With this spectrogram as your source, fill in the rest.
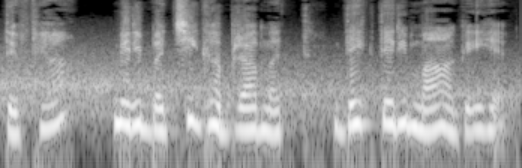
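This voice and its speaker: A woman voicing the gentle spirit of a dead mother who soothes her child tenderly. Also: medium pitch, fairly even intonation, a little slow, noisy background, lightly acted. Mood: soothing. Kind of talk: animated storybook voice acting.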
